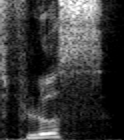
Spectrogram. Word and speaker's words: Fluss: Because in front of a double S, the vowel is always pronounced short, as in Fluss or Kuss, for example.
